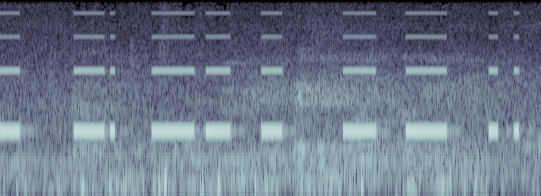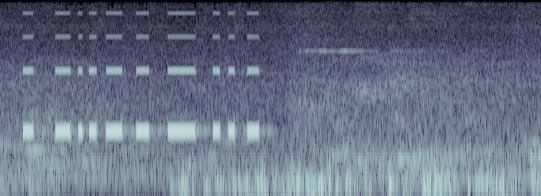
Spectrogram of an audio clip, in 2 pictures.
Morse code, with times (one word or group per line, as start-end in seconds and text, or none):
none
